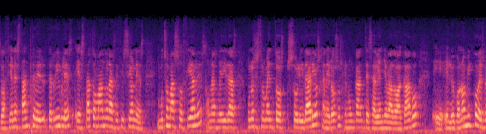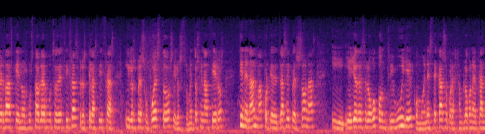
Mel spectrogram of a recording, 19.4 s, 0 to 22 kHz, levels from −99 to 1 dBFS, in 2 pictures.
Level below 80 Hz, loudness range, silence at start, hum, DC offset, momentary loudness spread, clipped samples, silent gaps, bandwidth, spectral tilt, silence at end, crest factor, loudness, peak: -42 dBFS; 3 LU; 0 s; none; under 0.1%; 7 LU; under 0.1%; none; 11 kHz; -7.5 dB/octave; 0 s; 18 dB; -19 LUFS; 0 dBFS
